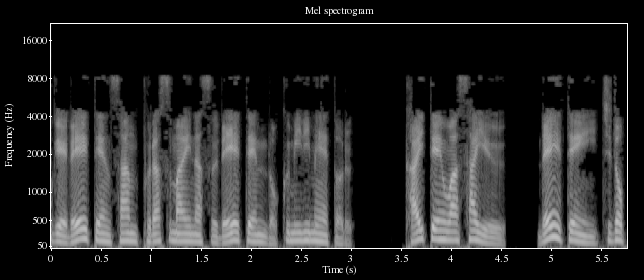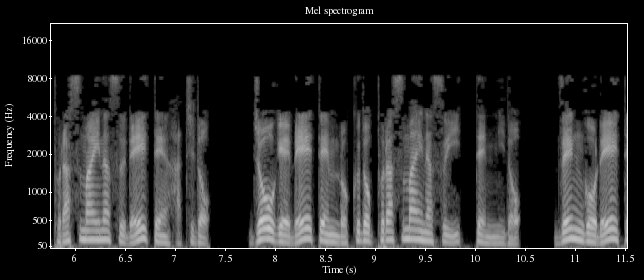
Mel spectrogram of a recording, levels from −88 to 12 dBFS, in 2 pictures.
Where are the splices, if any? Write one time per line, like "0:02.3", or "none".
0:03.4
